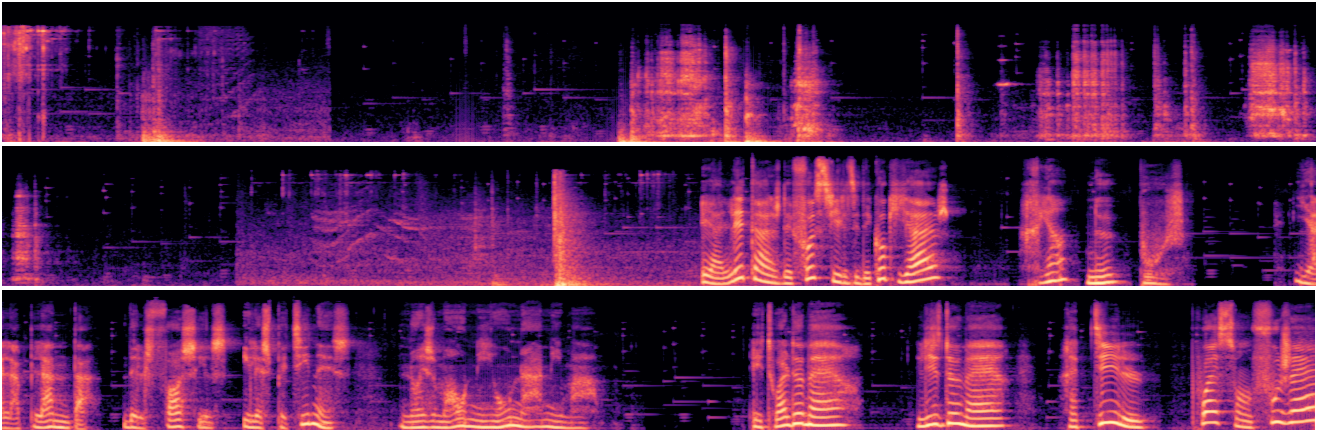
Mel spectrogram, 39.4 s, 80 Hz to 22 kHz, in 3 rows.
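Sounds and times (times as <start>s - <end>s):
keys jangling as locks are turned: 0.0s - 0.9s, 18.2s - 20.0s
doors thudding shut as guards them: 1.4s - 2.0s, 7.2s - 8.3s, 16.4s - 19.7s
speech: 20.2s - 22.7s, 23.4s - 25.0s, 26.1s - 32.3s, 33.8s - 34.8s, 35.4s - 39.4s.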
